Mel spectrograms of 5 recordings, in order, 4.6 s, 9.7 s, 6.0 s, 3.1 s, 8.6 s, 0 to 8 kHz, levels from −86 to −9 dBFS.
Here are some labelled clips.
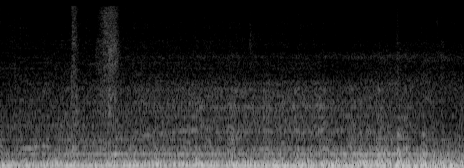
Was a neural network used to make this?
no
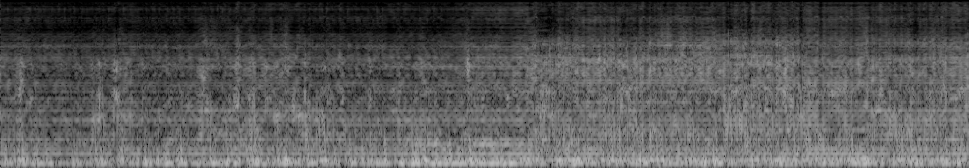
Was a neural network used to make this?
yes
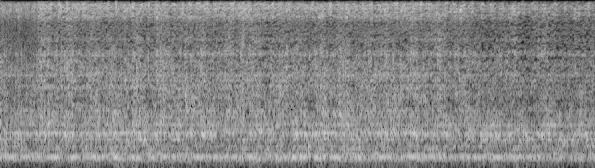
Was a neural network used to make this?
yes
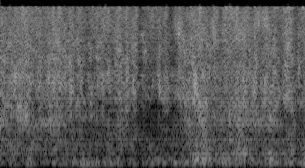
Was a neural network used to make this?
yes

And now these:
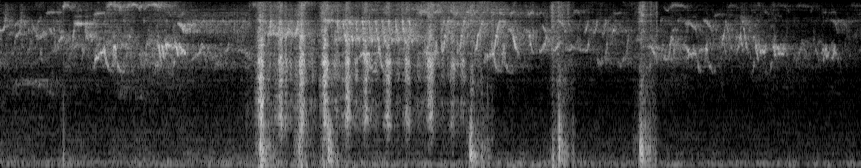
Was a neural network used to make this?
yes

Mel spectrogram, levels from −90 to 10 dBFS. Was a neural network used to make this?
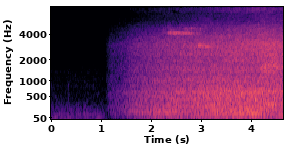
no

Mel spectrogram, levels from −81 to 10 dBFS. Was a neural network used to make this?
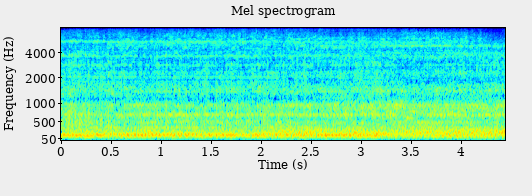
yes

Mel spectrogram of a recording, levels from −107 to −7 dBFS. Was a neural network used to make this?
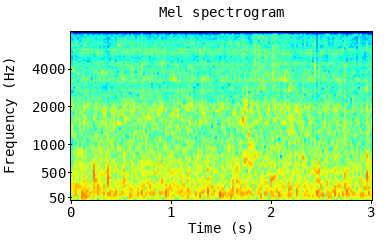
yes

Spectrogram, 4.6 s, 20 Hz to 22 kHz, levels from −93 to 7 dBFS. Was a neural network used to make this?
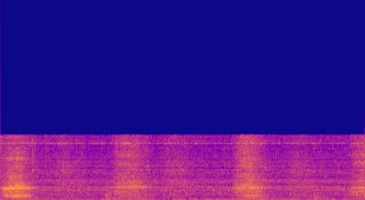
yes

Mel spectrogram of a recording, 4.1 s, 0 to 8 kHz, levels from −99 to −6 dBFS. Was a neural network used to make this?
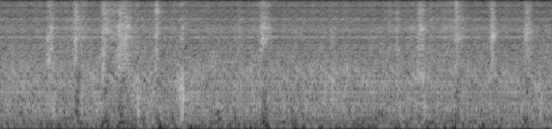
yes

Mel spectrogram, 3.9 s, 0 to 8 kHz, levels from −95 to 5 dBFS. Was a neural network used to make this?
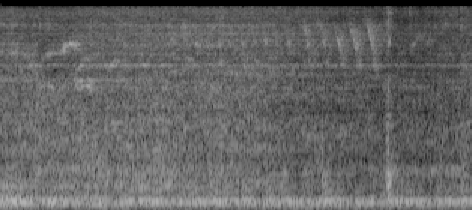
yes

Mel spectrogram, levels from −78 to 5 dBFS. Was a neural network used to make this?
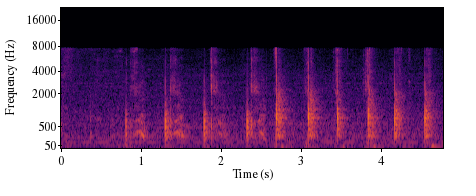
no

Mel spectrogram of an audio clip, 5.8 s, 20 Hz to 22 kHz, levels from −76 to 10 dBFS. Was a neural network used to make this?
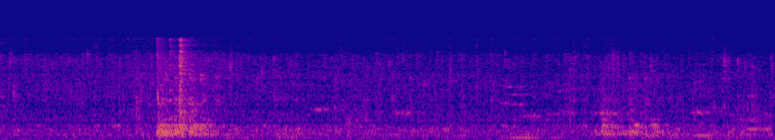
no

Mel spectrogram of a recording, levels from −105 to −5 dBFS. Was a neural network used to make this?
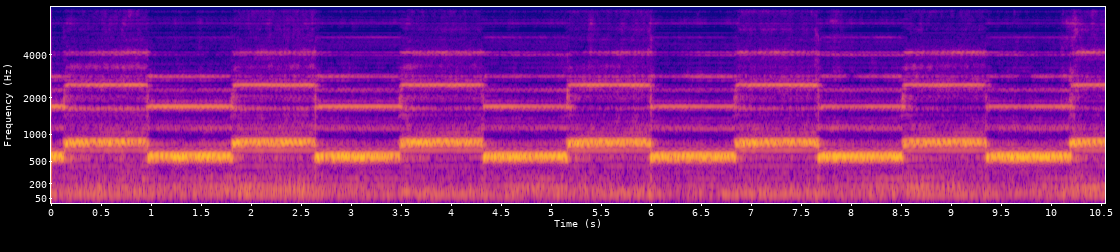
yes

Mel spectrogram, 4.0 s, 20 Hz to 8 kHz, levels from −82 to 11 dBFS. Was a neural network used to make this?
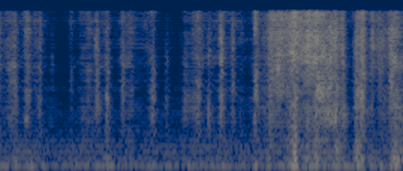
yes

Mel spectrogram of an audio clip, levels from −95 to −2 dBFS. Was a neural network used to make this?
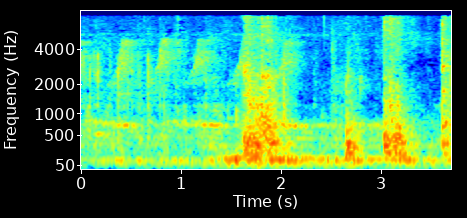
no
